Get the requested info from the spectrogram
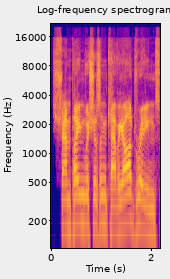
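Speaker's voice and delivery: high, slow, grandly stretched showman voice; drawn-out posh TV host boast; Robin Leach impression. Voice actor doing Robin Leach for the editor, high and slow. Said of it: "this guy's editing, Lifestyles".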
